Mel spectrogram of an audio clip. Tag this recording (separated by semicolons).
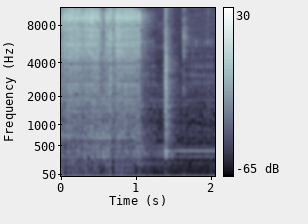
electricity; mig-welder; spark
